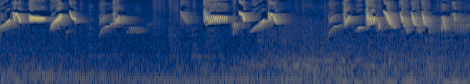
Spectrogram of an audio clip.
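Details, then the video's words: Black-throated canary in breeding condition, wings spread, pours out high whistled phrases of looping slurred notes, sustained tones and quick rising chips, strung together in lively bursts. "Blacktroth gacor bukasayap birahi"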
